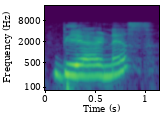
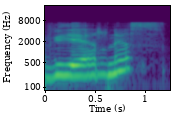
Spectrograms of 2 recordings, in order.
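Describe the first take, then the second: First: The word begins with a B sound. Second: The word begins with a V sound.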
